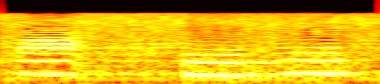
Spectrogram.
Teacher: والوجه الثاني من الإظهار هو أن تقطع الحروف فتسكت عند كل حرف منها، فتظهر النون عند ذلك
